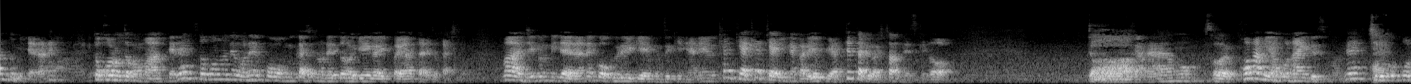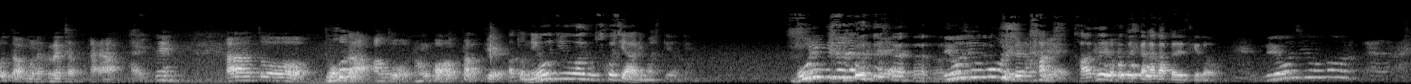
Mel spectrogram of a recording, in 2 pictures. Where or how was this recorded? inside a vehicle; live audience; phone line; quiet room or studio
live audience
